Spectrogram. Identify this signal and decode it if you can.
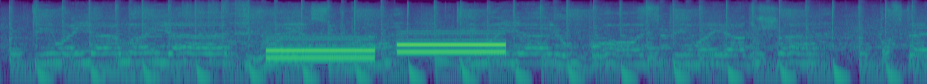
Aircraft SELCAL, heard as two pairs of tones. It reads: BG-FL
